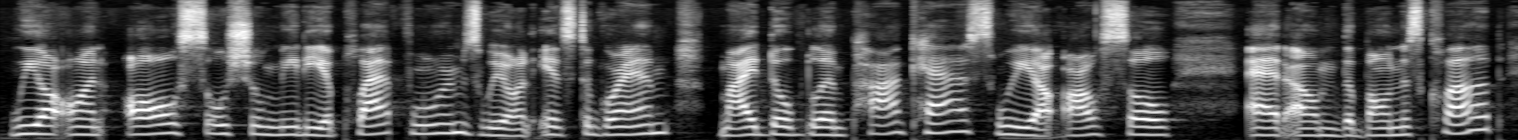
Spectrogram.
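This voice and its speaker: A woman's voice: mid-range voice, moderate pace, a little mellow, clean tone. A woman hosting a podcast, talking to her listeners in an upbeat, chatty way. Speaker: podcast host. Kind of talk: casual podcast chat.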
